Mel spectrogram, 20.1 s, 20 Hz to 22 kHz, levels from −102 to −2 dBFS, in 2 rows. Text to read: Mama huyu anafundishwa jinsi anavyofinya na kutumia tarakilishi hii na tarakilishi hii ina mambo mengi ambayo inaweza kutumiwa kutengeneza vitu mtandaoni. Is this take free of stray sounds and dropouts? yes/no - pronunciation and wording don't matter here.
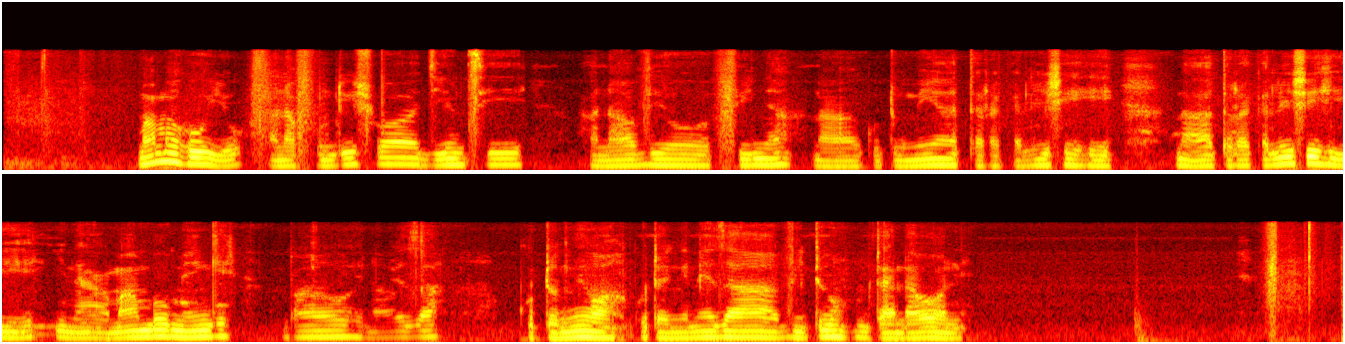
no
